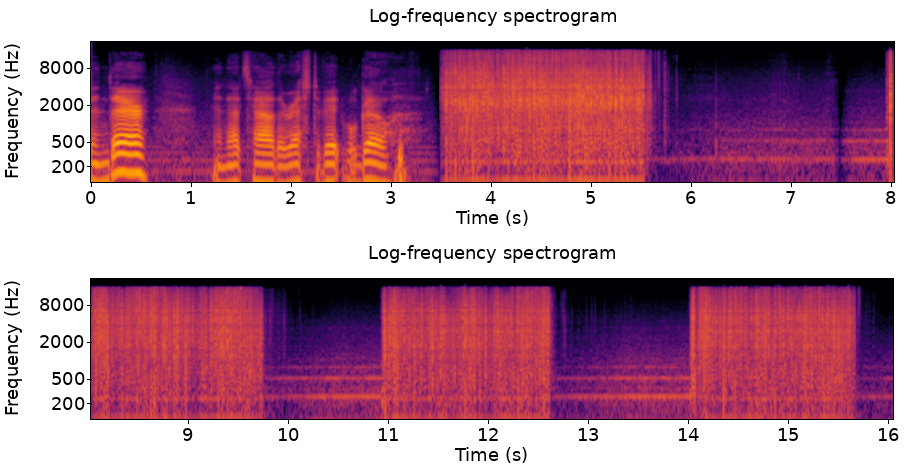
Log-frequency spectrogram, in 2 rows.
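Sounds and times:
crackling welding arc: 3.5 - 5.9, 8.0 - 10.0, 11.0 - 12.8, 14.0 - 15.8
welder hum: 3.5 - 5.9, 7.6 - 16.0.

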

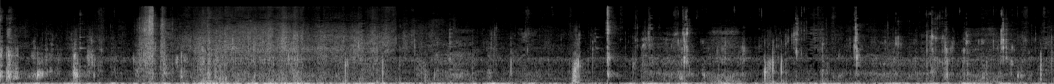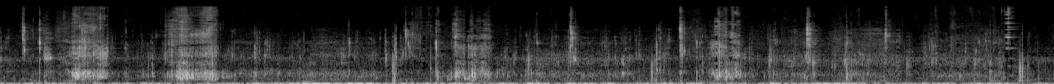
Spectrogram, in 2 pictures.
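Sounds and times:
person biting and chewing meat: 4.4 - 13.3, 14.0 - 21.0.

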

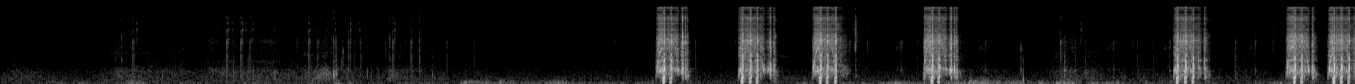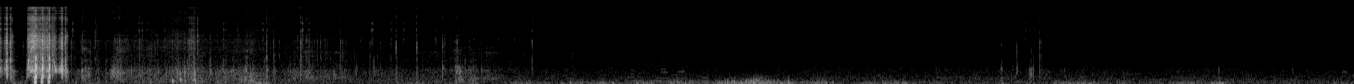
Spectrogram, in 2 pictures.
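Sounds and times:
airsoft rifle full-auto bursts: 6.6 - 8.6, 9.2 - 9.6, 11.7 - 12.1, 12.8 - 14.3.

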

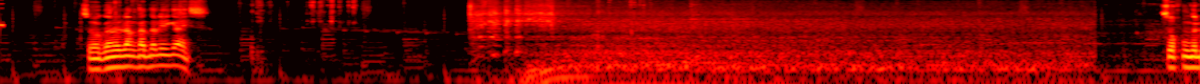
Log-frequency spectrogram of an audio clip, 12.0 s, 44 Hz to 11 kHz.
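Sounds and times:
car engine idling: 4.8 - 11.0.

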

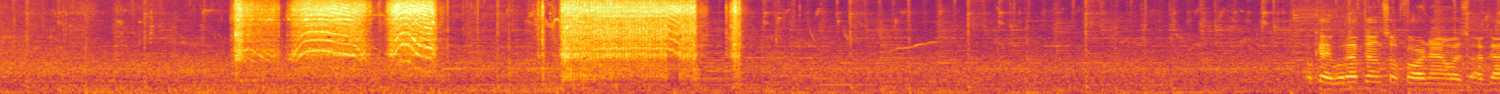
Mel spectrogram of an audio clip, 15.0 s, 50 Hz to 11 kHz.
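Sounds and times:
cordless drill driving screws: 2.3 - 4.5, 5.4 - 7.5.

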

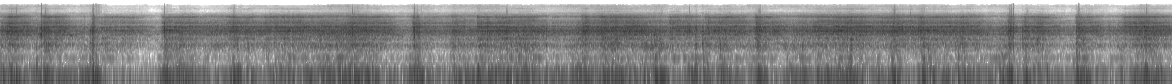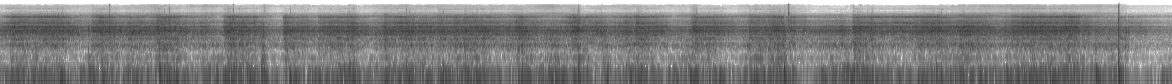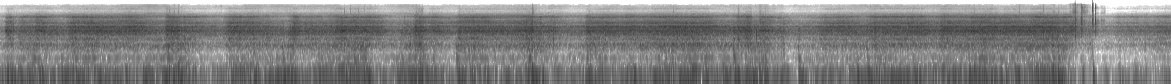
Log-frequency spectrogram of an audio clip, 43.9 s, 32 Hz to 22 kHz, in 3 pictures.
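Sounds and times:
sled knocking and rattling: 0.0 - 43.2
sled runners hissing on snow: 0.0 - 43.9.

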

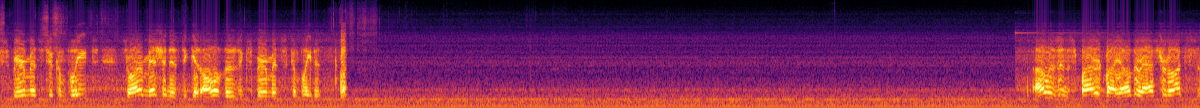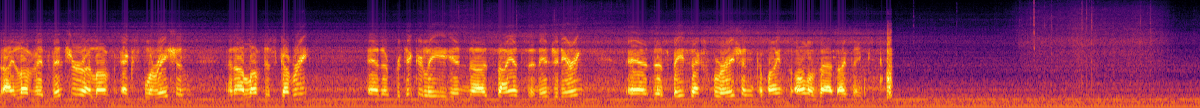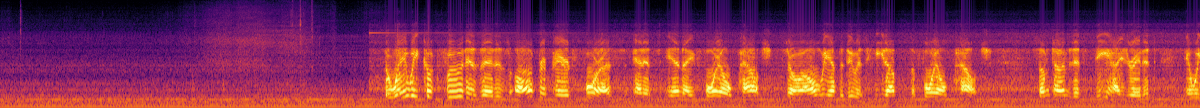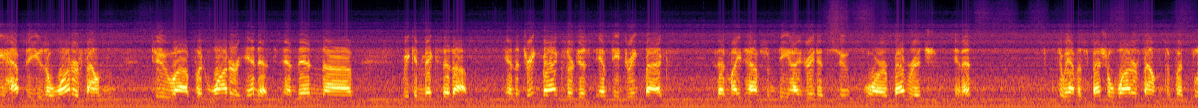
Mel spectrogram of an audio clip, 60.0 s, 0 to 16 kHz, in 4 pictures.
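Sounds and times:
radio squelch hiss: 0.0 - 4.7, 12.9 - 26.2, 27.6 - 29.6, 32.4 - 34.0, 34.8 - 59.9
low steady hum: 0.0 - 59.9.

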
